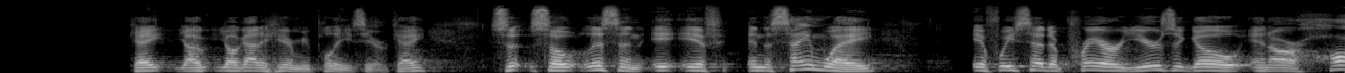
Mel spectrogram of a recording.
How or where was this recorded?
large echoing room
